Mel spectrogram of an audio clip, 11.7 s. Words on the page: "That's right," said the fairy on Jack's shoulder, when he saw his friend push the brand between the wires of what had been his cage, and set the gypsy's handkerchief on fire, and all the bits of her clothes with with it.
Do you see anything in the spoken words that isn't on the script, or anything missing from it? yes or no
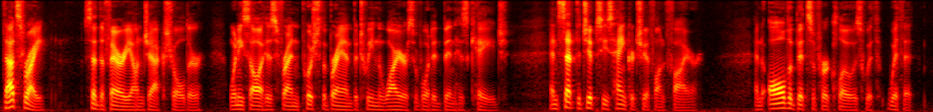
no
